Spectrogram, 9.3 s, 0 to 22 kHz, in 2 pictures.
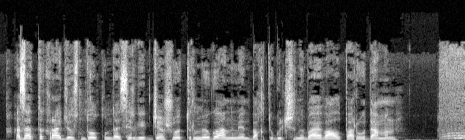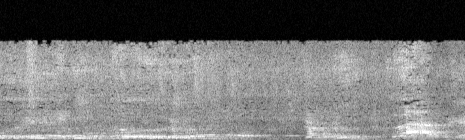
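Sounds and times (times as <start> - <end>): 
speech: 0.1 - 4.1
sick feverish young child crying in an infectious diseases hospital: 4.4 - 9.2.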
